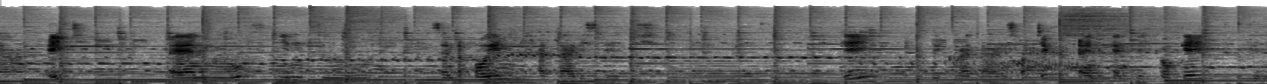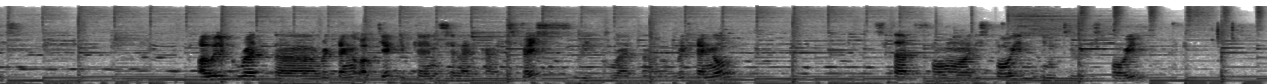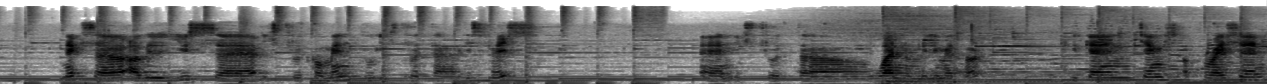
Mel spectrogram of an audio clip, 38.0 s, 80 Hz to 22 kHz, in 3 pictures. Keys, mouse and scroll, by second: 0.3 click, 1.0-1.4 scroll down 1, 1.4-2.1 scroll up 1, 3.1 middle click, 4.0 scroll down 1, 7.3 click, 8.0 scroll down 1, 8.1-8.4 scroll up 1, 10.0 middle click, 12.0 click, 13.0 middle click, 14.8 scroll down 1, 17.5 click, 20.7 middle click, 22.3 click, 25.3 middle click, 26.4 middle click, 28.1 click, 34.7 1, 37.1 click.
